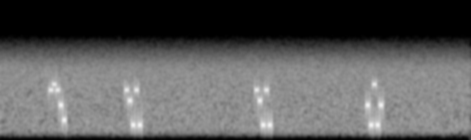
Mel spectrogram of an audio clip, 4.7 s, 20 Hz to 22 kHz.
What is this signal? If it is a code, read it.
Five-tone selective call (EIA), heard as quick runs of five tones, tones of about 30 ms. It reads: 79730 74477 74477 33993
